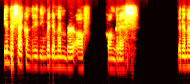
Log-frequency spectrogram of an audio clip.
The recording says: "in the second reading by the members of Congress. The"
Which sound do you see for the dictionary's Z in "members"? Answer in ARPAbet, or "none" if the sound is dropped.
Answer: none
